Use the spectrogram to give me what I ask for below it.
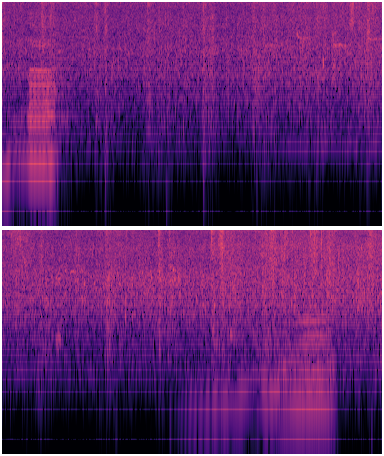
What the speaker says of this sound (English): Unhappy sounding cow.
